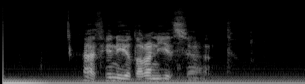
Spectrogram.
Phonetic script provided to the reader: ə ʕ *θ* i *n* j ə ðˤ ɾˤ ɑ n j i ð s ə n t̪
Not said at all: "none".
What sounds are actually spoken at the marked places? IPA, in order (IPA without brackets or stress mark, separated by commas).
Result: θ, n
